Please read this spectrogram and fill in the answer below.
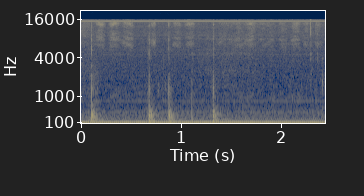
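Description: Stylus writing on an interactive display screen: a few faint taps and short strokes over a steady low hum.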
